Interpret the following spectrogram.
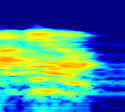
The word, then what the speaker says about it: pumelo: (pronounced 'pammelo'), 'pommelo', and 'pumelo' (pronounced 'pamelo'), because in the Javanese language, there are almost no double letters in words or sentences.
